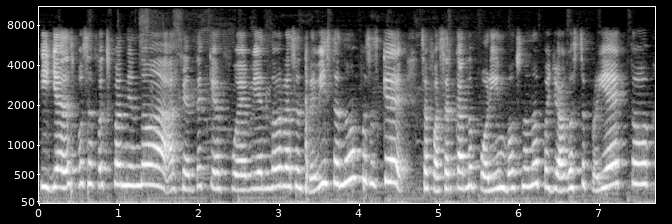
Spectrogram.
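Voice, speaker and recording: Talking at a moderate pace with hardly any pauses, a high-voiced, slightly mellow woman from Mexicali, Baja California, Mexico, guests on a casual interview as a cartoonist and event organizer. She's chatty, laughs a lot, and keeps using fillers and restarting. Soft background music sits under lo-fi, reverberant sound.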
